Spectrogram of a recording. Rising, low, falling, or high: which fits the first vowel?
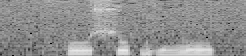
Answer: high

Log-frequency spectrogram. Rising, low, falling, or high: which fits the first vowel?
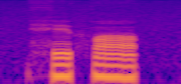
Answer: low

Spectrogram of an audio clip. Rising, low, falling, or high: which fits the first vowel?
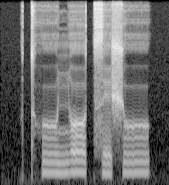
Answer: low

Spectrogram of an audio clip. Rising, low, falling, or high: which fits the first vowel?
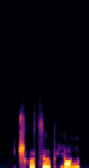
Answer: low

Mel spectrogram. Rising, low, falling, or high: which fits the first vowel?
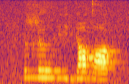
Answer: high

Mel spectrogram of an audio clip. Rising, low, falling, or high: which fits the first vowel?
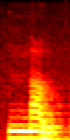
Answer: high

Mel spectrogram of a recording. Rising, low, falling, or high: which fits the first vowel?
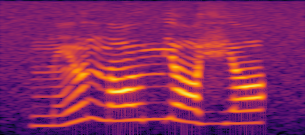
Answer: rising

